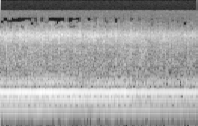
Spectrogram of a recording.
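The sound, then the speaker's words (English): A roadster's powerful motor runs wide open, speeding along a highway at night: a loud, steady low drone with a dense rumbling tone that holds level for the whole stretch and eases slightly toward the end. “With its powerful motor wide open, the roadster flies over the white ribbon of highway”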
